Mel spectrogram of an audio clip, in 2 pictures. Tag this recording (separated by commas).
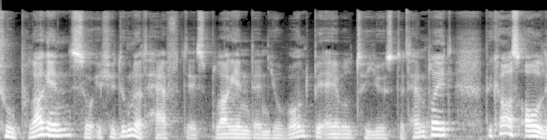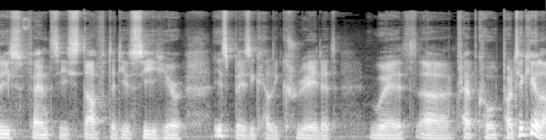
Speech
